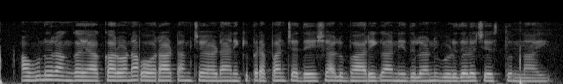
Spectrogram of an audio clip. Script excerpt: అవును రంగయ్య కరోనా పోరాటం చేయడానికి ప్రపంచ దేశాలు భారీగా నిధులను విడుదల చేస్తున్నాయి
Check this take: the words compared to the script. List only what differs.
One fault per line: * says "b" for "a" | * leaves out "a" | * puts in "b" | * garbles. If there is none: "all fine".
all fine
